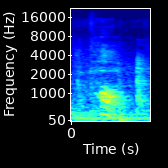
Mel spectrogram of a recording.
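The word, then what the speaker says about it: φ: When most people see phi, they pronounce it as phi. However, phi is not a word, it is actually a Greek letter. And it was originally pronounced as an aspirated P, heard as puff, with a puff of air at the end. That's what an aspirated P is, puff. It's not P, it's puff.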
